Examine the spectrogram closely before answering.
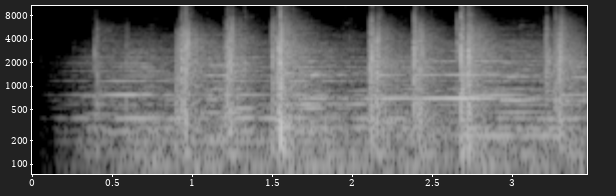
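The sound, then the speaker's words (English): Thuds and taps of feet from a dance rehearsal in a studio for a play's Pittsburgh premiere: many sharp, irregular impacts land in quick succession, with faint ringing between them. “That's the sound of rehearsal for the Pittsburgh premiere of Dance Nation.”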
